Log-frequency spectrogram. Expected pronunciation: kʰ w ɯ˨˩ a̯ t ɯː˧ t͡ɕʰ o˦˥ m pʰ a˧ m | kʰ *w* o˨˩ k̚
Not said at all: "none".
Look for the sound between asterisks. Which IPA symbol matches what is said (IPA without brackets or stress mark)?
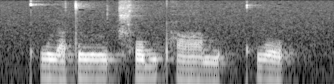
w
